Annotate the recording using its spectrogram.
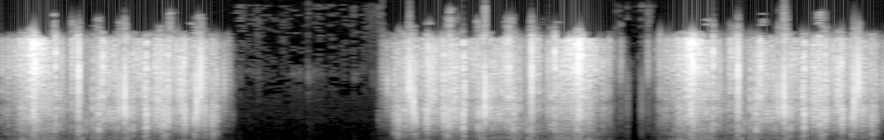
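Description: Crackly, crinkling scraping noise, dense with tiny clicks, heard in three bursts of about a second each with short silent gaps between. It is the sound of a knife scraping growths off the foot.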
